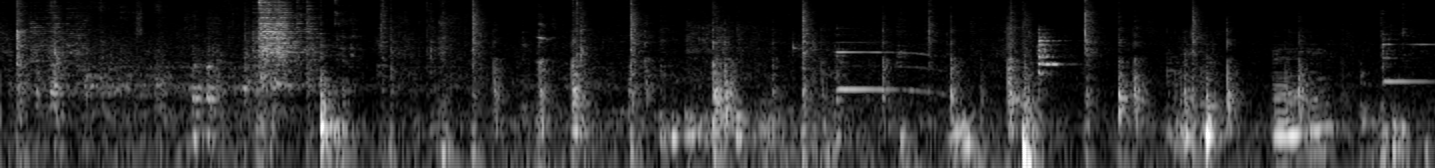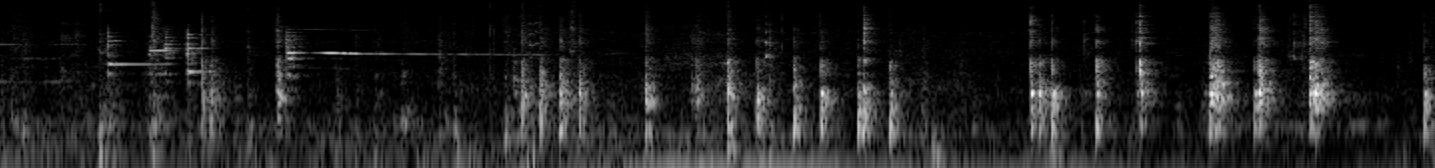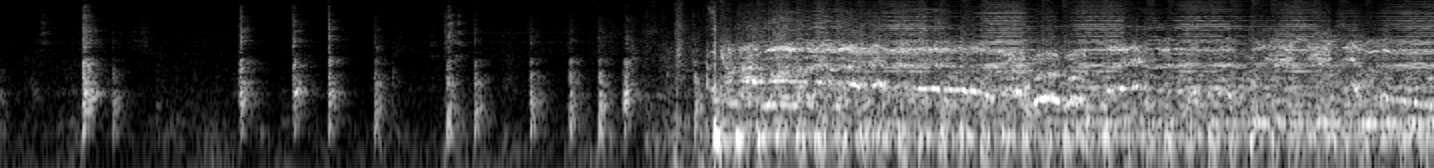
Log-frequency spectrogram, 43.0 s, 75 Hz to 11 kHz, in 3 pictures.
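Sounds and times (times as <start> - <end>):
ringing pings: 8.4 - 9.3, 13.8 - 16.4, 17.2 - 19.8
high tone sinking in pitch: 8.4 - 9.7.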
